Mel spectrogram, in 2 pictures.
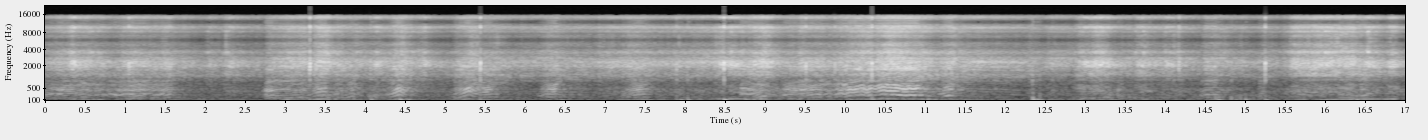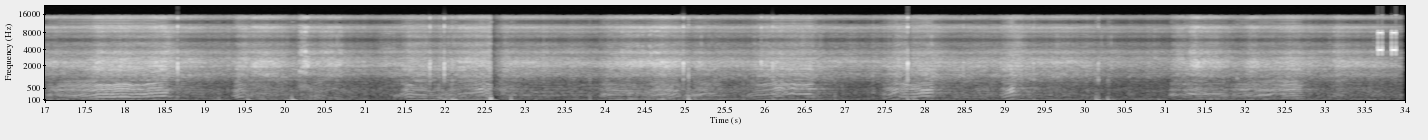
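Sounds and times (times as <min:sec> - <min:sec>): dirt bike engine revving: 0:00.0 - 0:34.0.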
